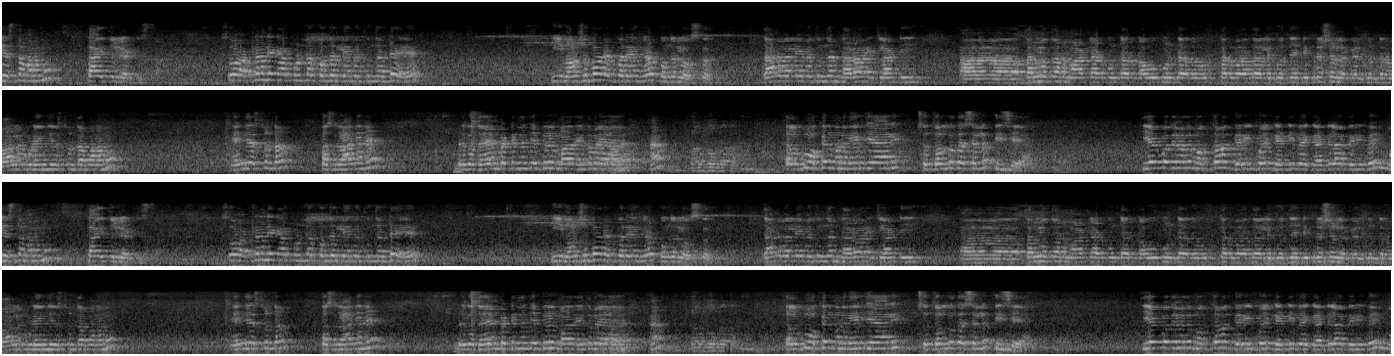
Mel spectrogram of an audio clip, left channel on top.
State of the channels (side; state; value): both; normal; correlation 0.40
